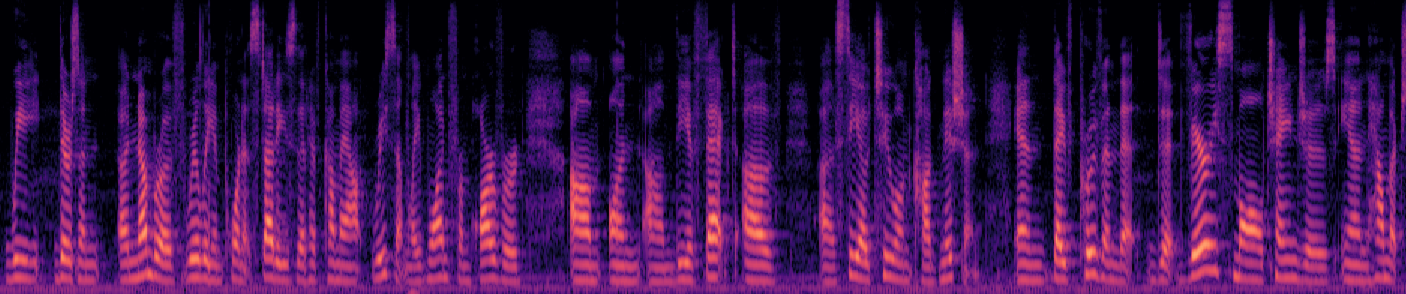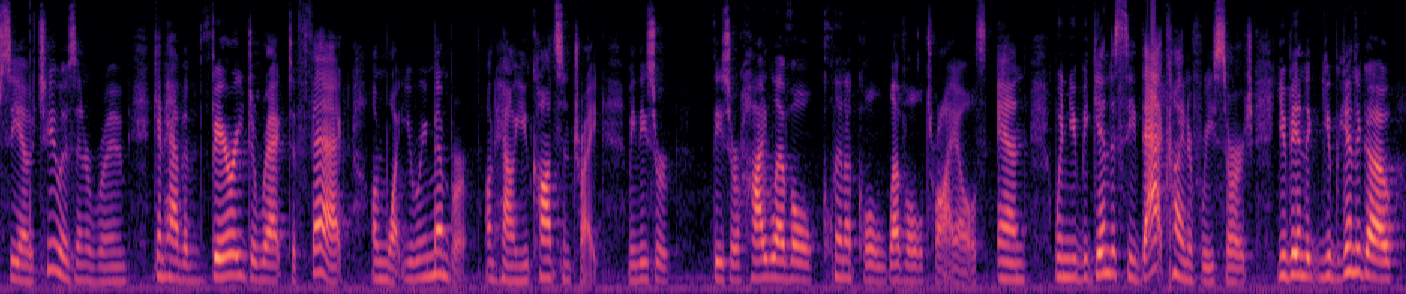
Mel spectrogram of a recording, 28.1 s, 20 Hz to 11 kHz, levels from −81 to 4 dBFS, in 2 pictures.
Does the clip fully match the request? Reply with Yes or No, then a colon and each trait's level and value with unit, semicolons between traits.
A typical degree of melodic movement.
Yes: average, 3.3 semitones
